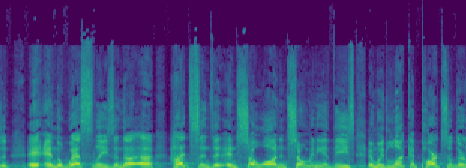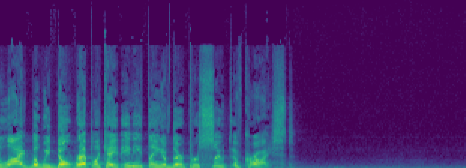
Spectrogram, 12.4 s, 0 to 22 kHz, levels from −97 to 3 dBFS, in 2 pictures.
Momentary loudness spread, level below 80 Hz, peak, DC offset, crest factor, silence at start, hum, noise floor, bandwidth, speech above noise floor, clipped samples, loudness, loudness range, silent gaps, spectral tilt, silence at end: 11 LU; -48 dBFS; 0 dBFS; under 0.1%; 18 dB; 0 s; none; -63 dBFS; 17 kHz; 45 dB; under 0.1%; -18 LUFS; 11 LU; none; -3.5 dB/octave; 2.45 s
